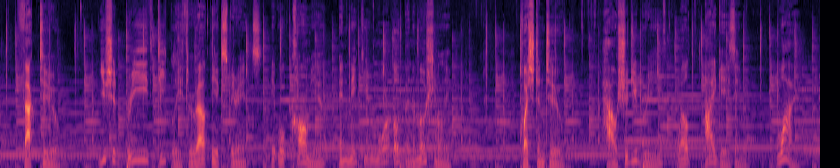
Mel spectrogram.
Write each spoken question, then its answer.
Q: How should you breathe while eye gazing?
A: You should breathe deeply throughout the experience.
